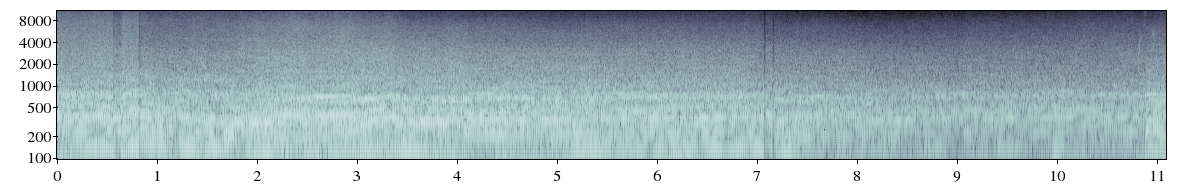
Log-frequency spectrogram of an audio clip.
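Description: Steady, loud Ginetta G58 prototype race car engine in Automobilista 2, droning at a high sustained pitch with only a slight dip midway, like a continuous onboard drive at the Brasilia circuit.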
